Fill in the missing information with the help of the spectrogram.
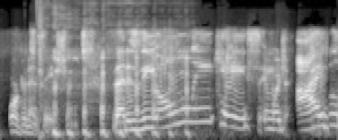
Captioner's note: laugh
